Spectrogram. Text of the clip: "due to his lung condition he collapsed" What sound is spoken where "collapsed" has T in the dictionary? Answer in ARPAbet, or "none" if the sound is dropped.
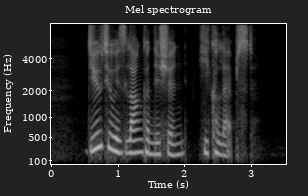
T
